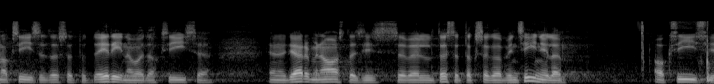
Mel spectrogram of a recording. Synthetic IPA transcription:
ɑksiːset̪ɤst̪et̪ːˑud̪̥e̞ɾinevɑjd̪̥ɑksiːsejɑnyːd̪̥jærmineɑːst̪ɑsisve̞ːlt̪ɤst̪et̪ːˑɑkse̞kɑbe̞nsiːnile | ɑksiːsi

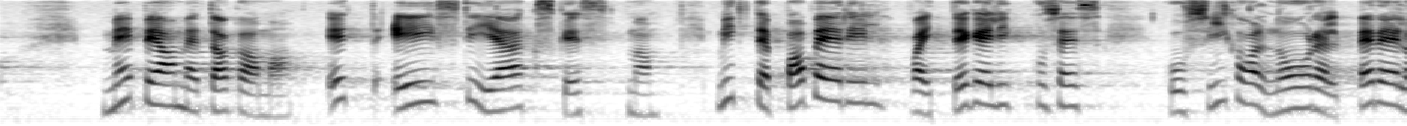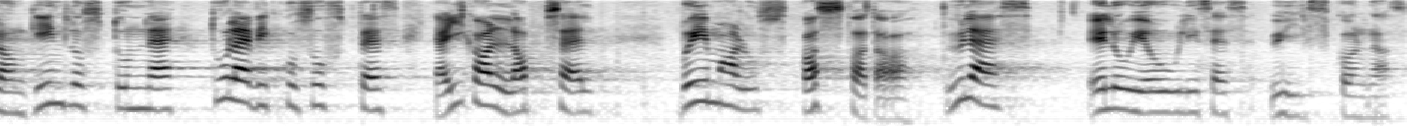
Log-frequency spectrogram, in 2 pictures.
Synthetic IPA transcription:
me̞pe̞ɑme̞t̪ɑɡ̥ɑmɑe̞t̪ːˑe̞ːst̪ijæːkske̞st̪mɑ | mit̪ːe̞pɑb̥e̞ɾilvɑjd̪̥̚t̪e̞ɡ̥e̞likːˑuse̞s | kusiɡ̥ɑlno̞ːɾe̞lpe̞ɾe̞lo̞nkind̪lust̪unːet̪ule̞vikːˑusuht̪e̞sjɑiɡɑlːɑpse̞l | vɤjmɑluskɑsvɑd̪̥ɑ̰yles | e̞lujɤwlise̞syhisko̞nːɑs

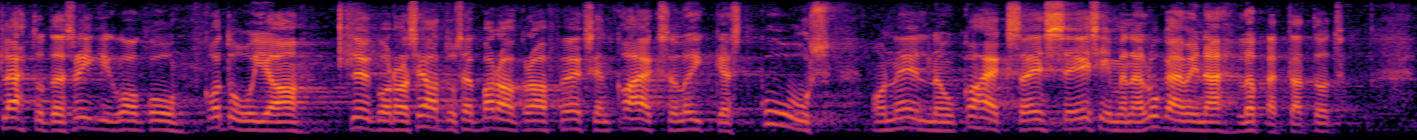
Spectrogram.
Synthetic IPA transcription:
læht̪ud̪̥e̞sriːɡiko̞ɡ̥uko̞d̪ujɑ | t̪ø̞ːko̞rːɑse̞ɑd̪use̞pɑɾɑɡ̥rɑːfø̞ɦhekske̞nd̪̥̚kɑɦe̞ksɑlɤ̞jkːˑe̞st̪̚kuːs | o̞ne̞ːlnɤwkɑɦe̞ksɑesːeesʲime̞ne̞luɡ̥e̞mine̞lɤpːˑe̞t̪ːˑɑt̪ːˑud̪̥

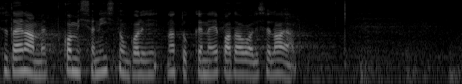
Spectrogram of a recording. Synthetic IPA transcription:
se̞d̪ɑe̞nɑme̞t̪ːˑko̞misjo̞niist̪uŋɡ̥o̞lʲinɑt̪ːˑukːˑe̞ne̞e̞b̥ɑt̪ɑvɑlise̞lɑjɑl

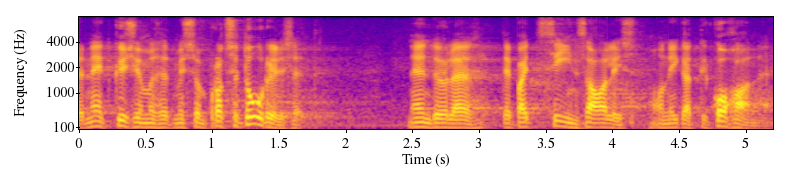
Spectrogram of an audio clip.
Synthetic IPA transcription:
ne̞ːd̪̥̚kysʲimuse̞d̪̥misːo̞npro̞t̪se̞d̪uːɾilise̞̰d̪̥ | ne̞nd̪̥eylet̪e̞b̥ɑt̪ʲːˑsiːnsɑːlʲiso̞̰niɡ̥ɑt̪ːˑiko̞ɦɑ̰nḛ

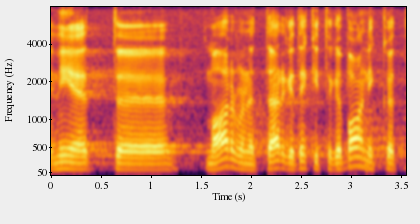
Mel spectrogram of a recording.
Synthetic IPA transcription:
niːet̪ː | mɑɑrvɑne̞t̪ːærɡ̥et̪e̞kˑːit̪ːˑɑɡe̞pɑːnikːˑɑt̪ːˑ

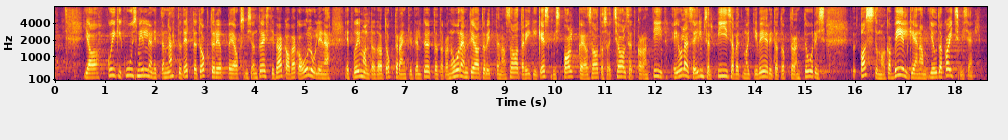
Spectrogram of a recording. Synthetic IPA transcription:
jɑkujɡikuːsmiljonit̪ːˑo̞nːæht̪ud̪e̞t̪ːe̞d̪̥o̞kt̪o̞ɾiɤpːe̞jɑoksmiso̞nt̪ɤ̞e̞st̪ivæɡ̥ɑvæɡ̥ɑo̞luline̞e̞t̪ːˑvɤjmɑld̪ɑd̪̥ɑd̪̥o̞k̚t̪o̞ɾɑnʲt̪ːˑid̪̥e̞lt̪ø̞ːt̪ːˑɑd̪̥ɑkɑno̞ːɾe̞mt̪e̞ɑd̪uɾit̪ːenɑsɑːd̪̥ɑɾiːɡ̥ike̞skmist̪̚pɑlkːˑɑjɑsɑːd̪̥ɑso̞̰t̪siɑːlse̞t̪kɑɾɑnt̪ʲːˑiːd̪̥e̞̰jo̞le̞se̞ilmse̞lt̪̚piːsɑve̞t̪ːˑmo̞t̪ʲːˑive̞ːɾid̪̥ɑd̪o̞k̚t̪o̞ɾɑ̰nt̪ːˑuːɾis | ɑst̪umɑkɑve̞ːlɡie̞nɑmjɤwd̪̥ɑkɑjt̪smise̞̰ni

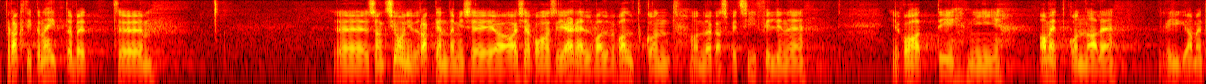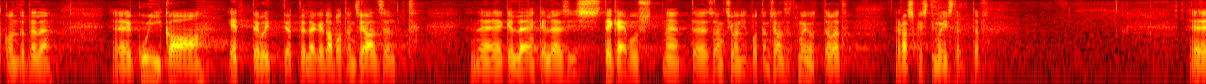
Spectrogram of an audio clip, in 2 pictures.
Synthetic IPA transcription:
prɑkt̪ikːˑɑnæjt̪ːˑɑbe̞t̪ː | sɑŋk̚t̪sio̞ːnid̪e̞ɾɑkːˑend̪ɑmise̞jɑɑsjɑko̞ɦɑse̞jæɾe̞lvɑlve̞vɑlt̪ko̞nd̪̥o̞̰nvæɡ̥ɑspe̞t̪siːfiline̞ | jɑ̰ko̞ɦɑt̪ːˑiniːɑ̰me̞t̪ˑko̞nːɑle̞ | riːɡ̥iɑ̰me̞t̪ˑko̞nd̪ɑd̪̥e̞le̞ | kujkɑe̞t̪ːe̞vɤt̪ʲˑjɑt̪ːˑe̞le̞ke̞d̪ɑpo̞t̪ːˑesiɑːlse̞lt̪ˑ | eke̞lːeke̞lːesist̪e̞ɡ̥e̞vust̪ne̞ːd̪̥sɑŋk̚t̪sionid̪̚pot̪e̞nsiɑːlse̞lt̪mɤjut̪ˑːɑvɑd̪̥ | rʔɑske̞st̪imɤjst̪e̞t̪ːˑɑv̥

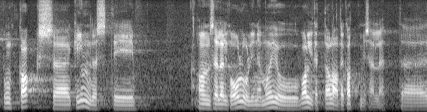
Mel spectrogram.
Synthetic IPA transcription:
puŋk̚t̪kɑkskind̪̥lɑst̪i | o̞nse̞lːe̞lɡɑo̞luline̞mɤjuvɑlɡ̥e̞t̪ːˑeɑlɑd̪̥e̞kɑt̪ːˑmise̞̰le̞̰t̪ːˑ

